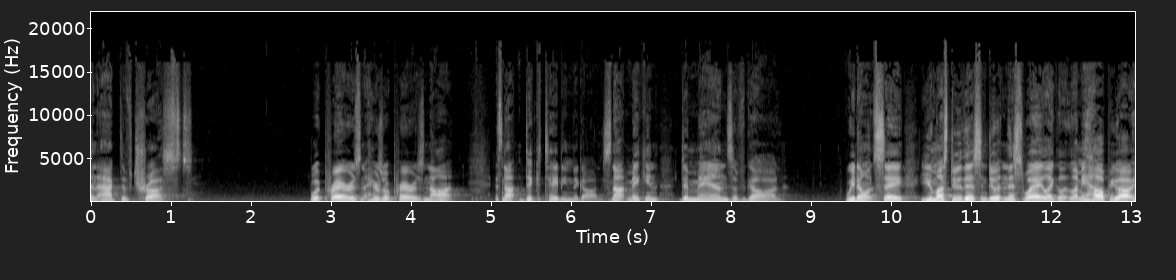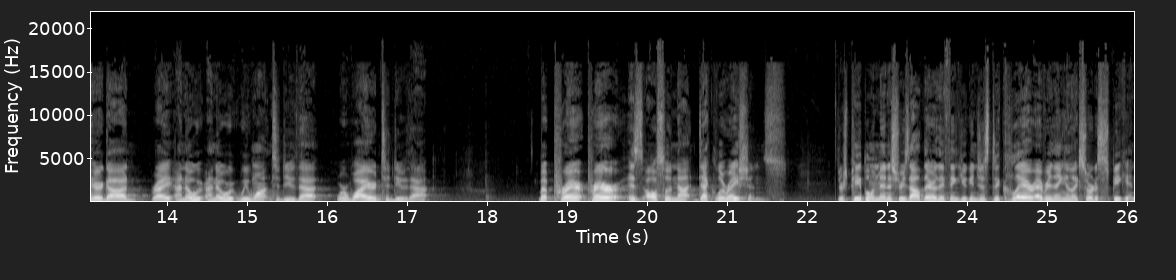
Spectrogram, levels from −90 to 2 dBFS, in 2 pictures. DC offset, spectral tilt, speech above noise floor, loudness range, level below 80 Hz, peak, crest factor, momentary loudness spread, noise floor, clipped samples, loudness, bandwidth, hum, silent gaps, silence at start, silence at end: under 0.1%; -5.5 dB/octave; 46 dB; 9 LU; -62 dBFS; -2 dBFS; 20 dB; 14 LU; -66 dBFS; under 0.1%; -20 LUFS; 17 kHz; none; none; 0 s; 0 s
